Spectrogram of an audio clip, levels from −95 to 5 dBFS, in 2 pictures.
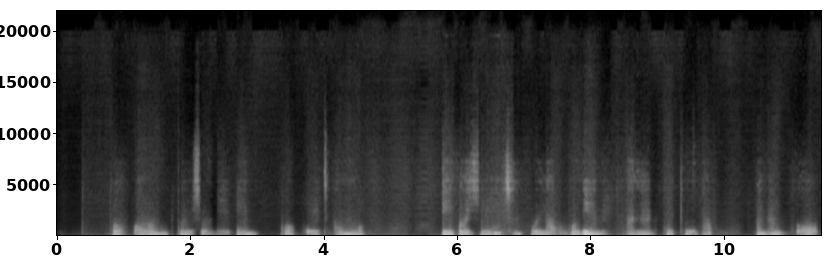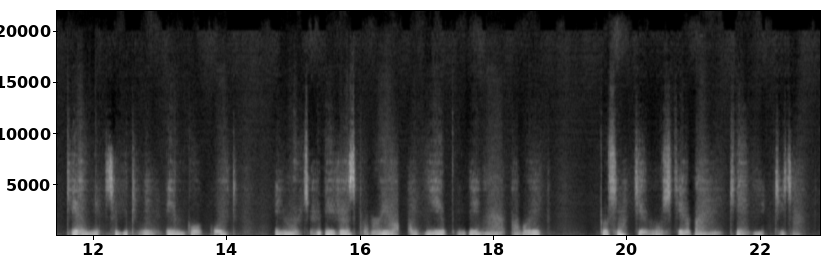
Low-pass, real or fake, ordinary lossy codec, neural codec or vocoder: none; fake; none; codec, 44.1 kHz, 0.9 kbps, DAC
